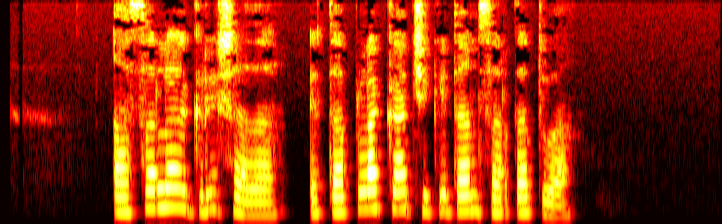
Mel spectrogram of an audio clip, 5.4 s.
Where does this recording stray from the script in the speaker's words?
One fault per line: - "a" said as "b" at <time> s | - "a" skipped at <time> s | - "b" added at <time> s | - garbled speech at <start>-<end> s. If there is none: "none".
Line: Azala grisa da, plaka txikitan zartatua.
- "eta" added at 2.4 s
